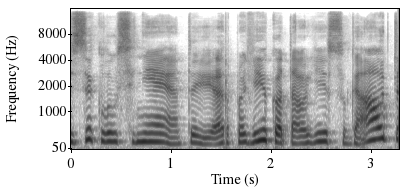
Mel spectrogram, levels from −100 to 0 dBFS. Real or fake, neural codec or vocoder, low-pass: fake; codec, 44.1 kHz, 7.8 kbps, DAC; 14.4 kHz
